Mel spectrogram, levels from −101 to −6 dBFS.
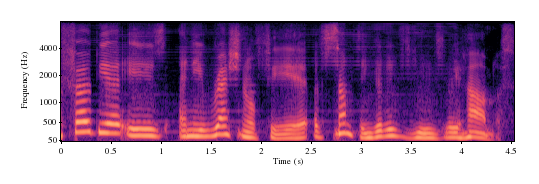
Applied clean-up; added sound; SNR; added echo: neural separator model SepFormer DNS4.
